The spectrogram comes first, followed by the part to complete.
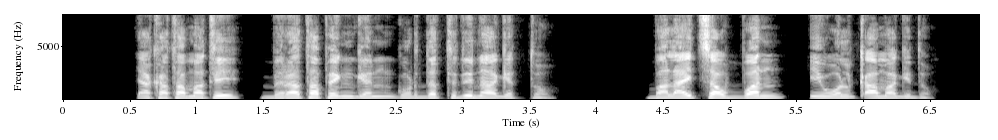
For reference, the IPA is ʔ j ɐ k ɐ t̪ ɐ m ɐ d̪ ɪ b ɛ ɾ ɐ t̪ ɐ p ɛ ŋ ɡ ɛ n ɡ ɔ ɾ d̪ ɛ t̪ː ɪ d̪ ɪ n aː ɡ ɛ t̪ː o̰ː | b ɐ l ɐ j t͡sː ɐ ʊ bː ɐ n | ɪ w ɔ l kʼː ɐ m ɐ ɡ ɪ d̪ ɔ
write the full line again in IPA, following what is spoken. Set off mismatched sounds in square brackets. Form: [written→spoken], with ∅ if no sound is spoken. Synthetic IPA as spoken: ʔ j ɐ k ɐ t̪ ɐ m ɐ [d̪→t̪] ɪ b ɛ ɾ ɐ t̪ ɐ p ɛ ŋ ɡ ɛ n ɡ ɔ ɾ d̪ ɛ t̪ː ɪ d̪ ɪ n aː ɡ ɛ t̪ː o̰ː | b ɐ l ɐ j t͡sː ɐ ʊ bː ɐ n | ɪ w ɔ l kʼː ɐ m ɐ ɡ ɪ d̪ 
